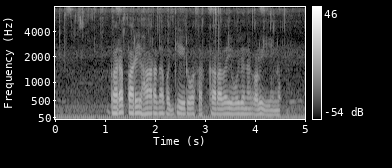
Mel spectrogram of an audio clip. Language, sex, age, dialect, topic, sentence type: Kannada, male, 18-24, Central, banking, question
